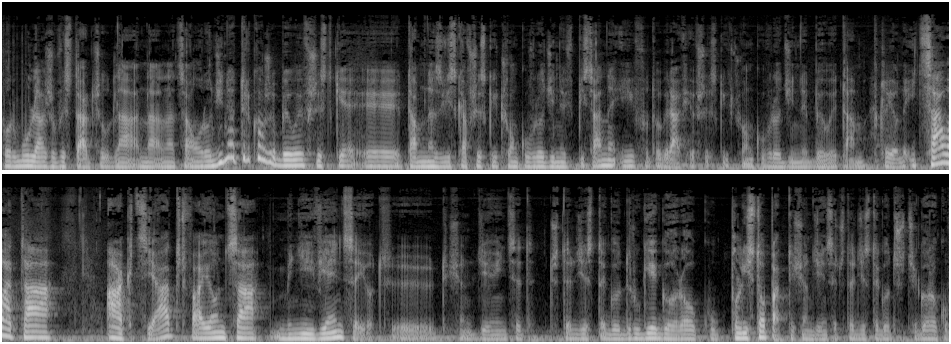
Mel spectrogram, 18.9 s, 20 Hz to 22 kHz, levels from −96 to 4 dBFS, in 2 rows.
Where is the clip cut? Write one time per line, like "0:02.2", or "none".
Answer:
none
